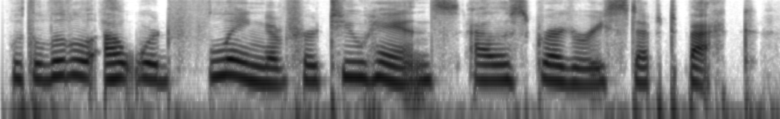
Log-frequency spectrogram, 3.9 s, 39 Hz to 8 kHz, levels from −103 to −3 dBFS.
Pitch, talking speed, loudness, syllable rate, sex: 225 Hz, 200 wpm, -18 LUFS, 5.5 syllables/s, female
